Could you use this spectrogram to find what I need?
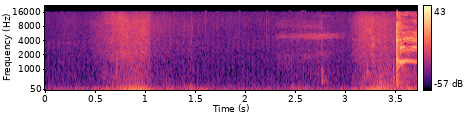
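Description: A sneeze bursts out sharp and noisy near the end. It follows an earlier breathy rush and a brief high squeaking tone, with quiet moments between them.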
